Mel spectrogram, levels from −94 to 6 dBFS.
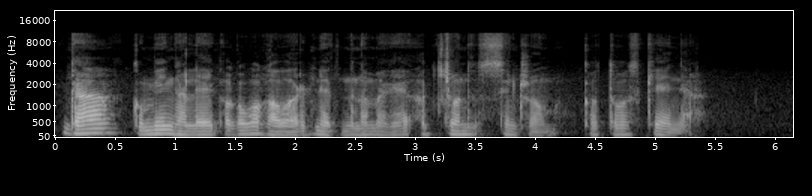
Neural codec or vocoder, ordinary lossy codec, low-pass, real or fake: vocoder, 22.05 kHz, 80 mel bands, WaveNeXt; none; none; fake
